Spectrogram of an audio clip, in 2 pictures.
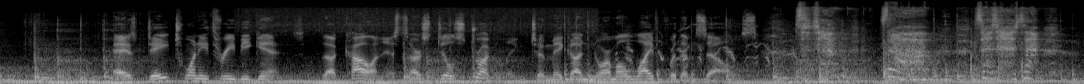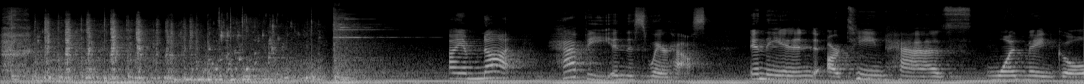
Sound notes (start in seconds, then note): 7.9 grunting; 11.8 water trickles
